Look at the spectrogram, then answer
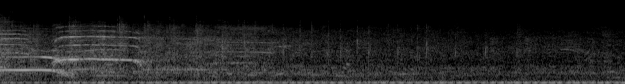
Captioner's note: attendees cheering and applauding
